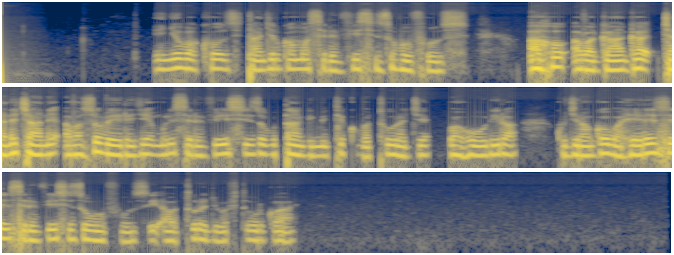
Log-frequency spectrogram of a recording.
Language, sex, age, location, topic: Kinyarwanda, male, 25-35, Kigali, health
